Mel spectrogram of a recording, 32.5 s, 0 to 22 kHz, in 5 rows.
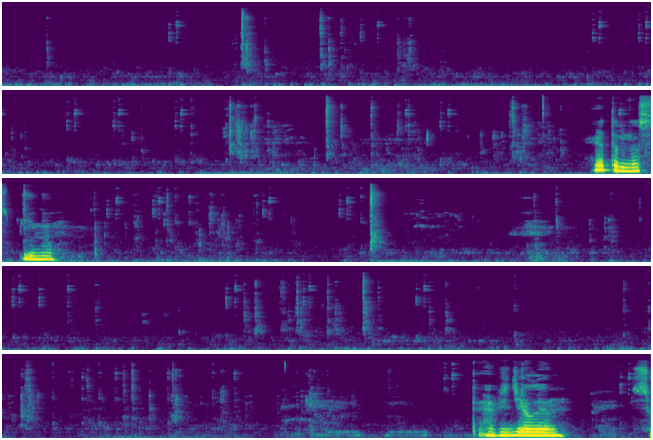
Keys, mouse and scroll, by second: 3.7 click, 3.9 g, 6.4 click, 6.5 g, 7.6 click, 7.7 g, 8.3 middle click, 9.1 KP_3, 10.5 Left, 10.9 Left, 11.2 Tab, 11.6-11.9 scroll down 3, 11.9 g, 12.7 shift+middle click, 12.9-13.2 scroll up 1, 13.2 s, 14.2 g, 14.7 shift+middle click, 15.1 g, 15.7 s, 16.5-17.4 shift+middle drag, 17.4-18.3 scroll up 3, 18.5 Tab, 18.7-19.6 scroll up 1, 19.6 z, 20.1 click, 20.2 s, 21.8 s, 22.6 g, 23.8 z, 24.5-26.3 middle drag, 26.3 scroll up 1, 26.4-28.7 middle drag, 28.7-29.3 scroll up 1, 29.3 3, 32.2 right drag.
